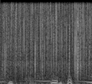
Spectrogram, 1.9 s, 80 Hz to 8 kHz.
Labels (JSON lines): {"label": "biophony, cascading saw", "recorder": "SoundTrap 600 or HydroMoth"}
